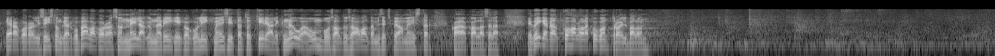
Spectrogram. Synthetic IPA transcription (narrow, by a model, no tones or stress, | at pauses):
e̞ɾɑko̞rːɑlise̞ist̪uŋɡ̥ijærɾɡupæevɑko̞rːɑso̞nːe̞lʲjɑkymneɾiːɡiko̞ɡuliːkme̞es̬ʲit̪ˑːɑt̪ud̪̥kiɾjɑliknɤweumbusɑld̪use̞ɑvɑld̪ɑmise̞kspe̞ɑminist̪e̞ɾkɑjɑkɑlːɑse̞le̞jɑkɤjɡe̞peɑlt̪̚ko̞ɦɑlole̞kːuko̞nt̪ˑro̞lʲːpɑlun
